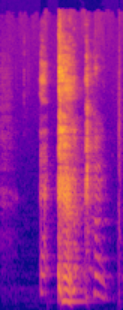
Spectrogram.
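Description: A close, fairly loud run of throat clearing that breaks into a few harsh coughs, ending with one short sharp cough after a brief pause.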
